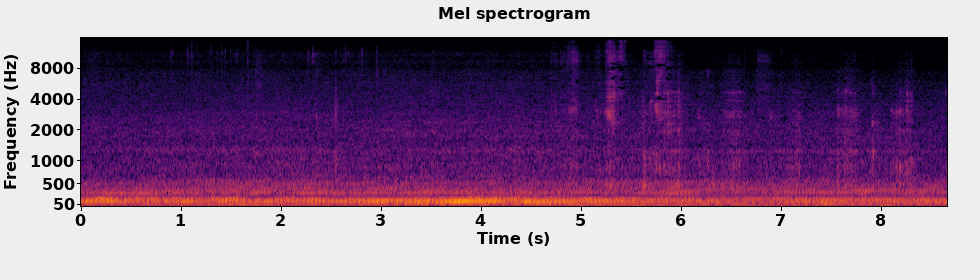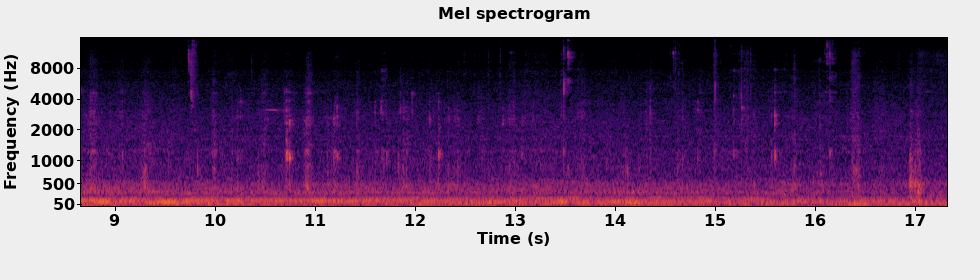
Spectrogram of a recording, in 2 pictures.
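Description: Close-up biting and chewing of crumb-coated deep-fried corn dogs, with scattered short crisp crunches from the breaded crust. A steady low hum runs underneath.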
